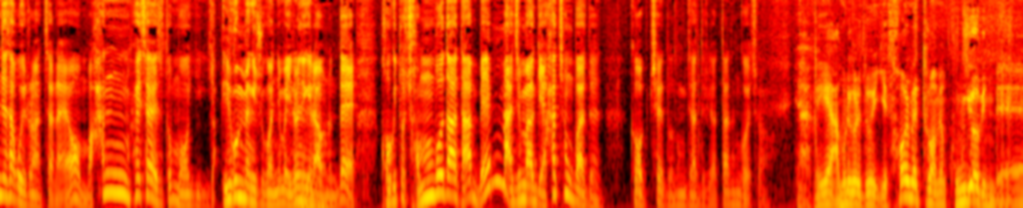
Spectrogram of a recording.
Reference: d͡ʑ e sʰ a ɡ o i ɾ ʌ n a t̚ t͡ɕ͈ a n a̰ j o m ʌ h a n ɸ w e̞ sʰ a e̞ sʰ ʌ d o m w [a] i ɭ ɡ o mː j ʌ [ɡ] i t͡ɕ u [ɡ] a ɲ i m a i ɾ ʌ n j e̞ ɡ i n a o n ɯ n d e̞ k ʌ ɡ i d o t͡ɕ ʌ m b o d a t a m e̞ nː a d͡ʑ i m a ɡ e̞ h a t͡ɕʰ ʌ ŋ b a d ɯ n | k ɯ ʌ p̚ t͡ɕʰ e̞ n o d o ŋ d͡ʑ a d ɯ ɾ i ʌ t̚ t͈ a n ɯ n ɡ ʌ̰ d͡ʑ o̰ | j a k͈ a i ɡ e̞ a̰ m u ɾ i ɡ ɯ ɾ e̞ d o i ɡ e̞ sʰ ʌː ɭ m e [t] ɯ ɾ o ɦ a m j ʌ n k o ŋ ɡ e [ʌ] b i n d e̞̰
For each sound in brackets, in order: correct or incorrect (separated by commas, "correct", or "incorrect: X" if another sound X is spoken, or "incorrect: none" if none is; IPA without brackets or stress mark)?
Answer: incorrect: ʌ, incorrect: ŋ, correct, incorrect: tʰ, correct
